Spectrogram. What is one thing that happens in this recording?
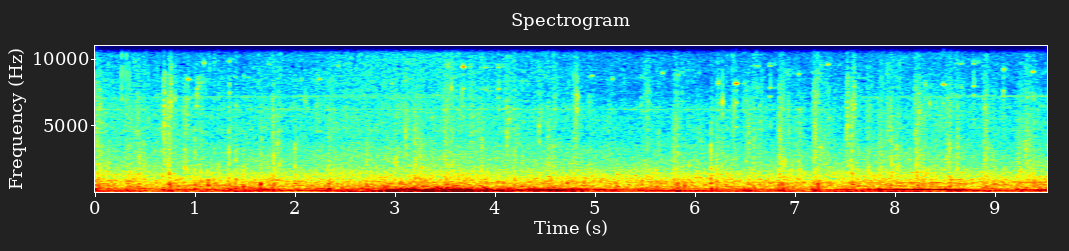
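Footsteps crunch on gravel and grass at a steady walking pace.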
